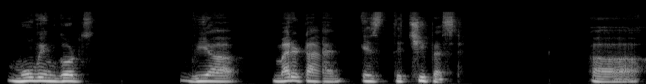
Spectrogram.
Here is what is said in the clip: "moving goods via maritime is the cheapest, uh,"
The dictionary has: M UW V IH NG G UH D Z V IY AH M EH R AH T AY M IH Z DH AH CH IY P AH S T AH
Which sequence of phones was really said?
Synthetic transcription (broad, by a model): M UW V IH NG G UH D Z V IY AH M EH R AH T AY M IH Z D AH CH IY P AH S T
